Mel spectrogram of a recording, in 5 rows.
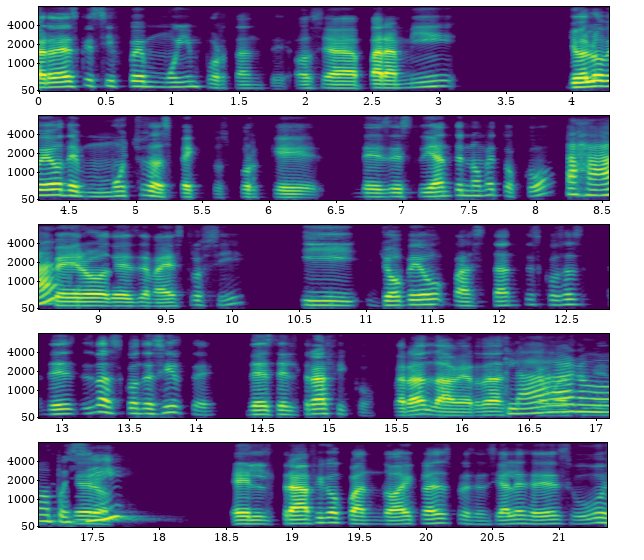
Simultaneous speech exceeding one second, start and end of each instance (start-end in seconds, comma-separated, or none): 16.3-17.7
